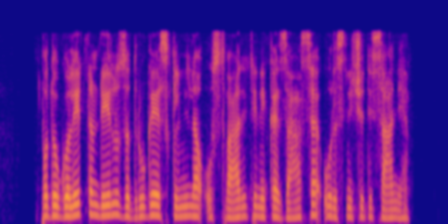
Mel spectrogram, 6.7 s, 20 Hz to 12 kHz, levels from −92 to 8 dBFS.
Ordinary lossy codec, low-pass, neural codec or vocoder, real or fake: none; 7.2 kHz; none; real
